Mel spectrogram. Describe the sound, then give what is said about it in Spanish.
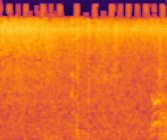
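Floodwater rushes past a house in the town of Covisa, Toledo, Spain, in a loud, steady roar, a dense continuous wash of churning water that never lets up, with a slight surge near the end; its force has slammed the house door shut. “Gritos de socorro y desesperación de dos jóvenes que se quedaban fuera de casa al cerrarse la puerta por la fuerza del agua.”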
